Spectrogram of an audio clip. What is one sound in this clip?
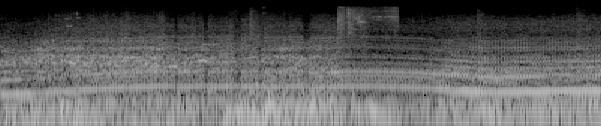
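Tyres screech as a car drifts through a bend.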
